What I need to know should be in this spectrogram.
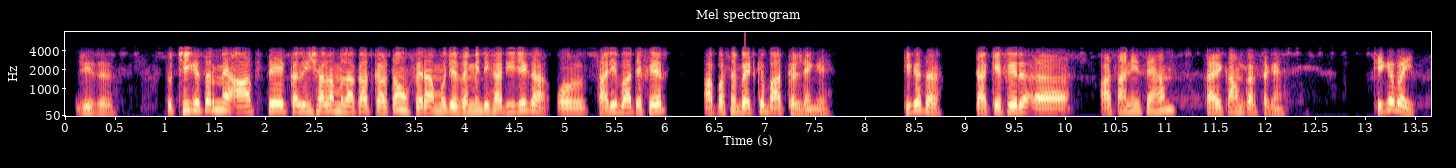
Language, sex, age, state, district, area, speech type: Urdu, male, 18-30, Uttar Pradesh, Saharanpur, urban, conversation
